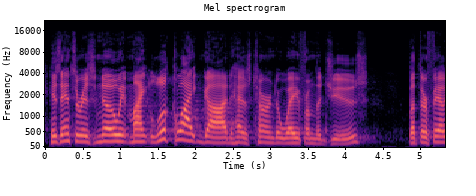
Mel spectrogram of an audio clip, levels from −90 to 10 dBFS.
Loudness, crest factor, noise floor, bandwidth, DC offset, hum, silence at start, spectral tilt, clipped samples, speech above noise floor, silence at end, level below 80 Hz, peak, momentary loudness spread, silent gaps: -21 LUFS; 20 dB; -66 dBFS; 15 kHz; under 0.1%; none; 0.1 s; -5 dB/octave; under 0.1%; 45 dB; 0 s; -80 dBFS; -2 dBFS; 11 LU; none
